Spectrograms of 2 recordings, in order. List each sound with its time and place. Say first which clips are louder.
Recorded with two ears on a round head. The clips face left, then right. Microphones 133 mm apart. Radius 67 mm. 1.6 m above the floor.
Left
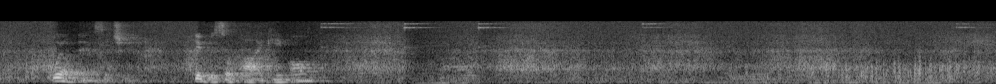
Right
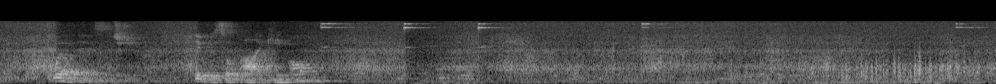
0.5 s a man speaking: left 4 dB; 30° left (ahead or behind), 5 m; by 3.1 s 10° left (ahead or behind), 3.5 m
3.2 s a clink: right 1 dB; 65° right (ahead or behind), 8.5 m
